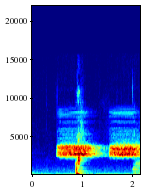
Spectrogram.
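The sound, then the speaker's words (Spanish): A loud, piercing fire alarm blares in sustained high-pitched tones inside a coworking office building, starting abruptly, breaking off briefly, then resuming. A short sweeping sound cuts through the middle; no voices are heard. “Está sonando una alarma aquí en WeWork.”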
